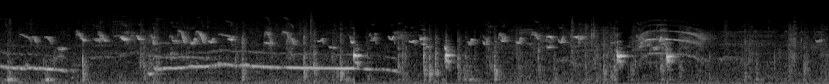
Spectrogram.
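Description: Young chicks peeping in many quick high-pitched chirps. Over them a chicken gives a long, drawn-out crow on one steady note, briefly at the start and then for a couple of seconds.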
